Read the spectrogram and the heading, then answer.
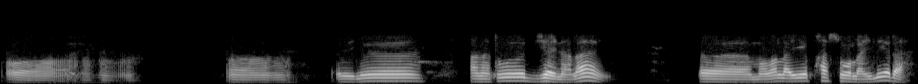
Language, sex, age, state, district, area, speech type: Bodo, male, 45-60, Assam, Udalguri, rural, conversation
